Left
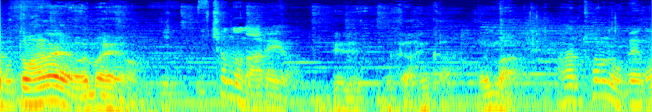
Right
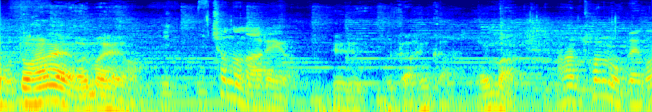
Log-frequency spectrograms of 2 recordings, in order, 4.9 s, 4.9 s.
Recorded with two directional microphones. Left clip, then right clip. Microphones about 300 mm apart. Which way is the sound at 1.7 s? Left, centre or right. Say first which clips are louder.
Right 1 dB; centre.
